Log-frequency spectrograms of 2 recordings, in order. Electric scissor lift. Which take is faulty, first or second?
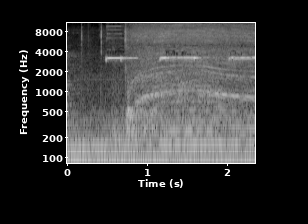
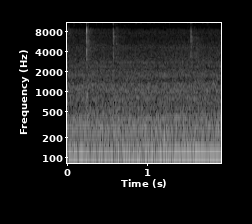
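second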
